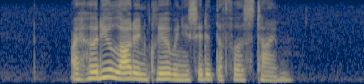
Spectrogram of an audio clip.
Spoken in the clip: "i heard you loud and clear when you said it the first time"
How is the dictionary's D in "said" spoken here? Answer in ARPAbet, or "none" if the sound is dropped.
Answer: D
